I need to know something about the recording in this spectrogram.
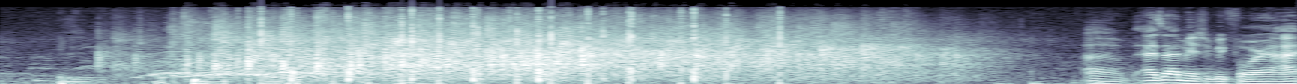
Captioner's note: applause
